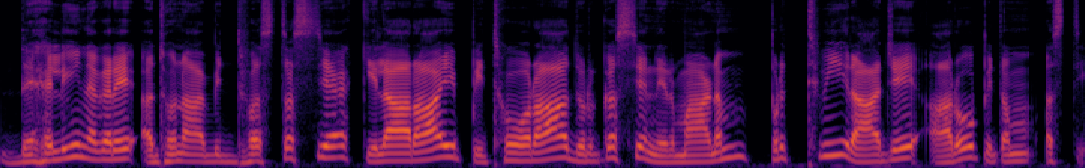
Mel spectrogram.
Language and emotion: Sanskrit, neutral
